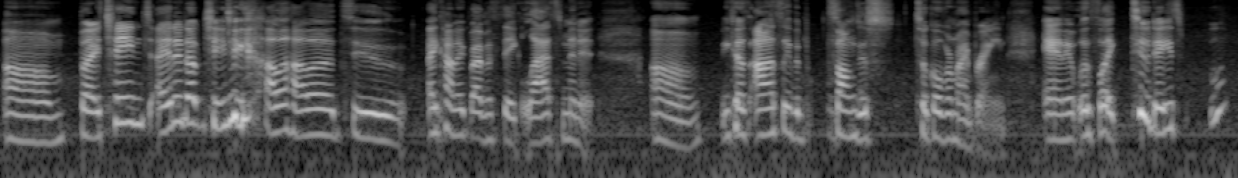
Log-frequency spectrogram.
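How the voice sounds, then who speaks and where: A woman's voice: medium pitch, expressive, a little slow, bright, forceful tone. A young woman, a self-taught cover singer and dancer, chatting casually on a livestream in a rambling, self-deprecating way.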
